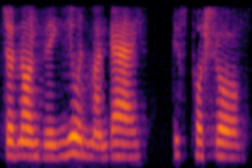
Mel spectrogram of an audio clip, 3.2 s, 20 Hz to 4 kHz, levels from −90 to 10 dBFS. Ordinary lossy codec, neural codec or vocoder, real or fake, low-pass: AAC, 16 kbps; codec, 16 kHz, 1 kbps, X-Codec, HuBERT features, trained on LibriSpeech; fake; 3.6 kHz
